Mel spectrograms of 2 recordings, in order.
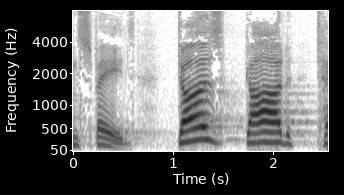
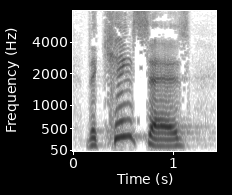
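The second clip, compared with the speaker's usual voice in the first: plain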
